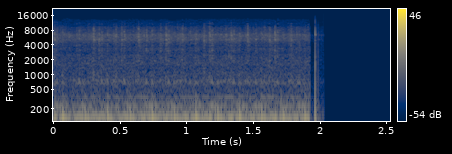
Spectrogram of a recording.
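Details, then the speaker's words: 1977 Pontiac Trans Am old V8 at idle, started just before being put away for winter; deep, even, lumpy rumble with steady low pulses, no knocks or ticks — a normal, healthy idle. "Nothing sounds like an old V8."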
